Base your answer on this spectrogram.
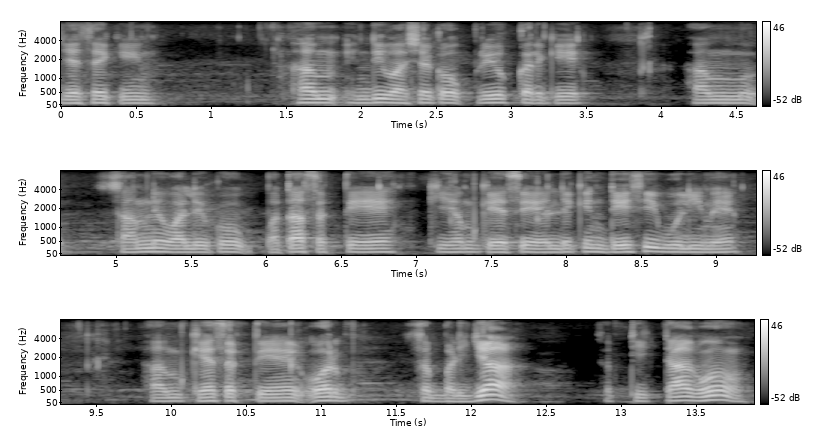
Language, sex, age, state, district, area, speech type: Hindi, male, 18-30, Madhya Pradesh, Gwalior, rural, spontaneous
